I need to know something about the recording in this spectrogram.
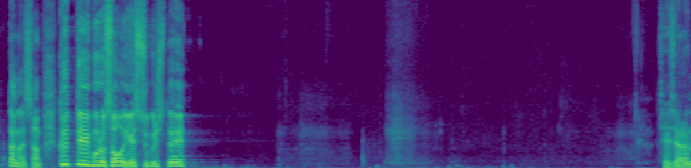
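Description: A man speaks with emphasis into a microphone, with pauses.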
